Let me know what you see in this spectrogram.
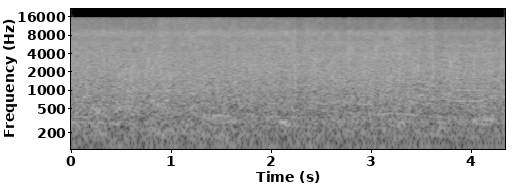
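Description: Food frying with a steady sizzle, an even hiss that does not let up.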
